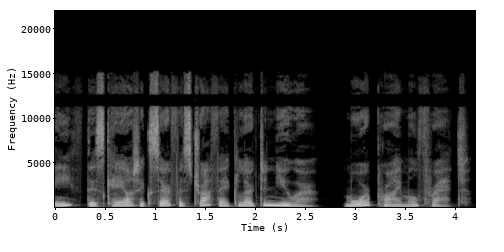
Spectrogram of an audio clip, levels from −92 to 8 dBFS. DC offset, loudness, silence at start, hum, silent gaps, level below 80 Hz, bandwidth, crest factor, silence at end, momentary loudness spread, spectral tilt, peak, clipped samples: under 0.1%; -23 LUFS; 0 s; none; none; -66 dBFS; 15.5 kHz; 14 dB; 0.1 s; 12 LU; -5.5 dB/octave; -8 dBFS; under 0.1%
